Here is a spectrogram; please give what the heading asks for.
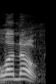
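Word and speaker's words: Lonoke: Like it's Rowanoke with an L. Lenoke.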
